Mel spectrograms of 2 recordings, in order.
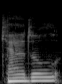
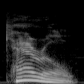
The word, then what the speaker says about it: Carol: it before you said candle adopt the siblings I didn't say candle I said carol c a r o L Carol. It's not candle.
